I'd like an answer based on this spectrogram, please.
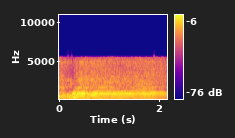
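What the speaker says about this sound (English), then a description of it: "You couldn't get away from the sound of chainsaws in West Winfield today after a powerful storm cut a path of destruction" A chainsaw cuts up storm-damaged trees in West Winfield, a loud, close, steady engine whine that stays constant for the whole stretch with no speech.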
